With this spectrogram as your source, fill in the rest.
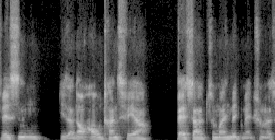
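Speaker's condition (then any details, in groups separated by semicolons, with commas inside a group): Spastic tetraparesis; oxygen deprivation during delivery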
